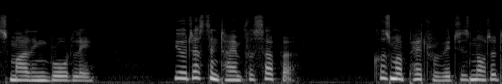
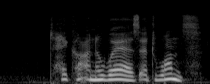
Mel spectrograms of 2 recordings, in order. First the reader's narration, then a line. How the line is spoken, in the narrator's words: whispered Dukovsky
